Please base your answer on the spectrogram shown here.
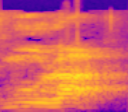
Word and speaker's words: Murat: Just for interest, in Turkish, when you pronounce a name, you put the emphasis on the second syllable. So it's not like I said yesterday and he got really irritated, Murat. It's not like that, it's Murat, and right?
